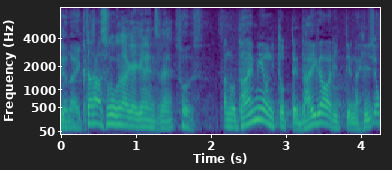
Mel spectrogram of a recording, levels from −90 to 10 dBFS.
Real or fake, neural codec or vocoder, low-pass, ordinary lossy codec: real; none; none; none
